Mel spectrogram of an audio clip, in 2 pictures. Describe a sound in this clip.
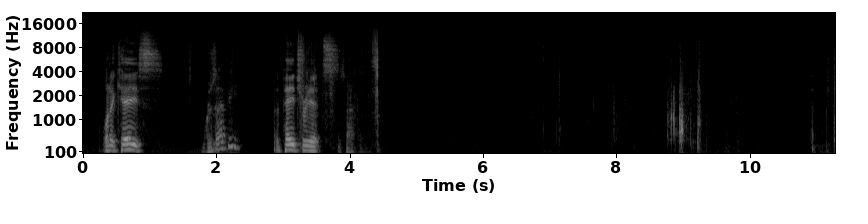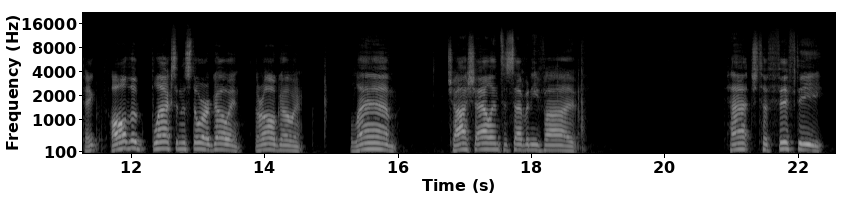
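A man talks animatedly through a microphone, in bursts with pauses.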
